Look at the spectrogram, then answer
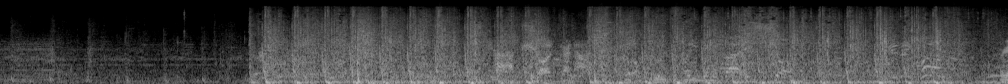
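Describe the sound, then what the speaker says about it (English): Dense, sustained gunfire from Warhammer 40,000: Darktide erupts after a quieter opening and rolls on loudly as rapid overlapping shots, with game noise and voices beneath. "this gun is inaccurate as shit, but it's fun to shoot"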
